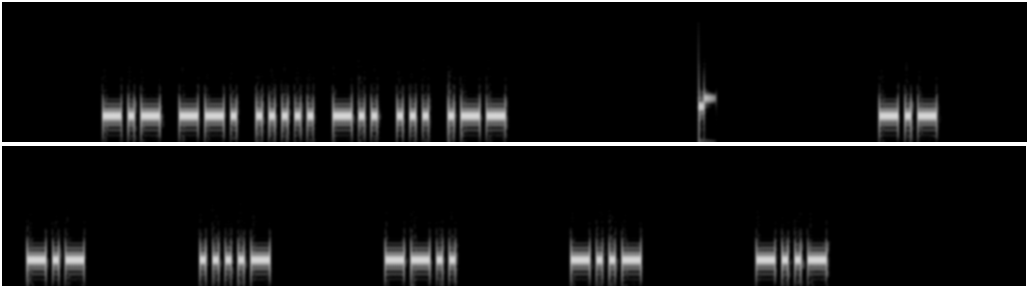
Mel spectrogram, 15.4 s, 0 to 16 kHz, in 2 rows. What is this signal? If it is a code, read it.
Morse code, heard as a keyed tone, about 25 wpm, spaced as for 13 wpm, 700 Hz. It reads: KG5DSW KK4ZXX
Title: USA Call Signs - 6 Characters - 6x Character Spacing - 25wpm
